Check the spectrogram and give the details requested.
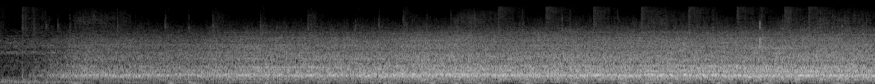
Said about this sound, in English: The scene last night. Astros, Yankees. If you ever wondered, what do they mean when they say Bronx cheer? They mean this.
